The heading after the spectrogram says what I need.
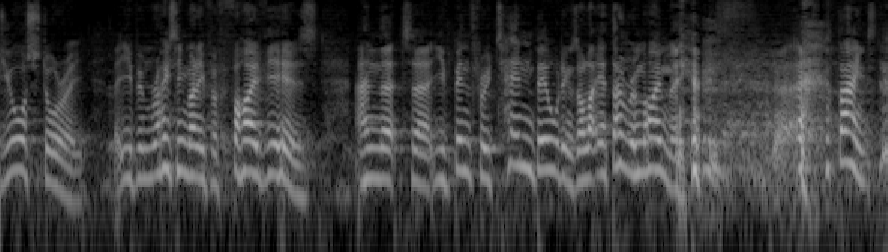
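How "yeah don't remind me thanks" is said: laughing it off, a bit louder; laughing, self-mocking groan. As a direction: brush off the praise with a laugh. Laughing retort to admiring pastor.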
